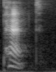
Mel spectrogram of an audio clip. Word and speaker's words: pet: 빨리 발음할 때는 끝에 it 소리가 거의 안 들려서 그냥 pet 요렇게 발음이 나는데요. 또박또박 천천히 발음할 때에는 이 t가 가진 t 소리가 살짝 들어갑니다. 그래서 pet, pet 요렇게 발음이 돼요.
